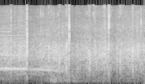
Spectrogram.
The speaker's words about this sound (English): All right, so this is not a hand clap for me, although I appreciate it, right? This is a hand clap for God. Let's give God a hand clap of praise.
